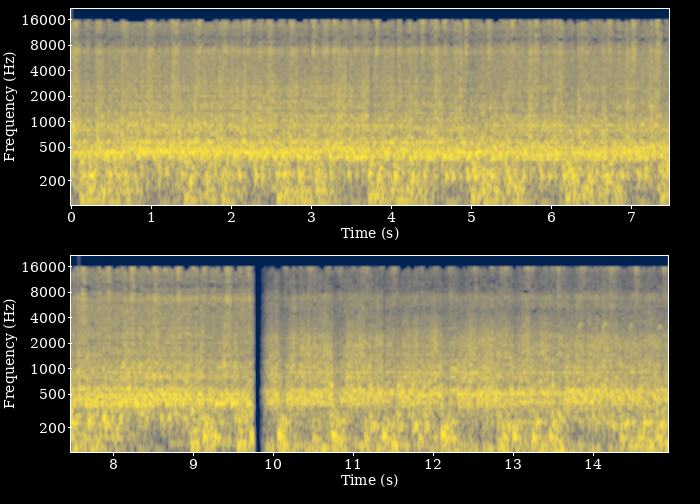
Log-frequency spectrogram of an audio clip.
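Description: Pambai melam: pambai drums beaten with sticks in a loud, fast, driving rhythm, the drumming of a sami alaippu that calls on the deity to bring on trance dancing. The sound drops out for a split second about ten seconds in.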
